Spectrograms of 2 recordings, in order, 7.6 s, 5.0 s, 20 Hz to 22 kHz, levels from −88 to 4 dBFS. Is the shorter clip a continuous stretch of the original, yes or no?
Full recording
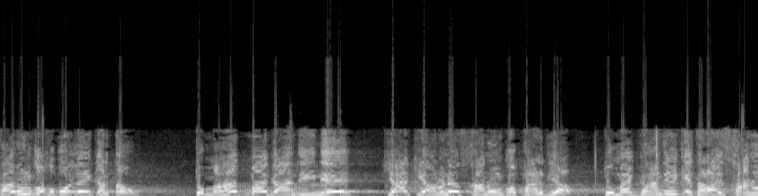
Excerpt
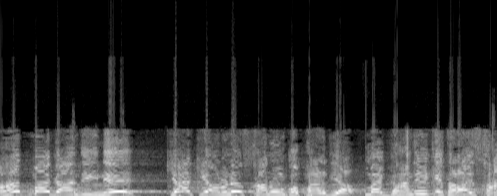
no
